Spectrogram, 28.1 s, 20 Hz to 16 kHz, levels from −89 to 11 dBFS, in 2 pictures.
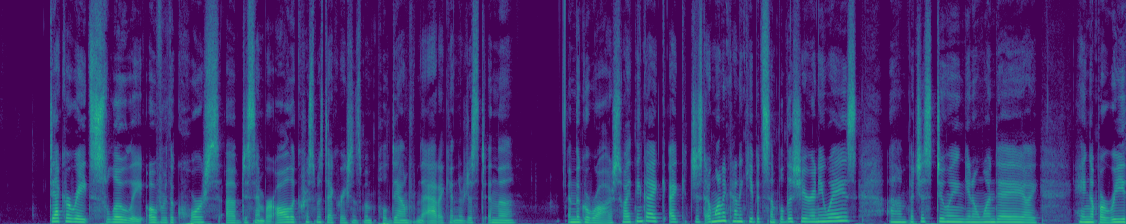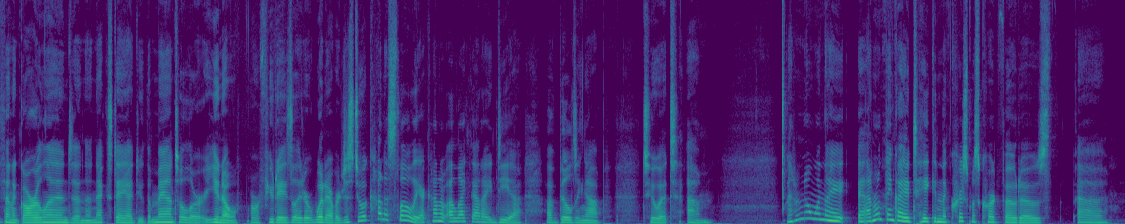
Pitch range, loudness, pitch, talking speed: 160-220 Hz, -27 LUFS, 185 Hz, 240 wpm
